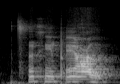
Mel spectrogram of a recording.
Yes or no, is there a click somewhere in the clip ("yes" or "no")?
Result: no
